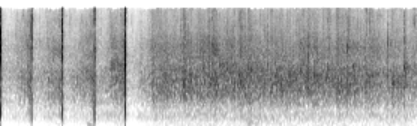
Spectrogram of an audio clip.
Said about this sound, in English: These individuals lovingly serve our congregation, our people, our children, and we are so thankful for them. Let's give a round of applause for them and just thank them.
